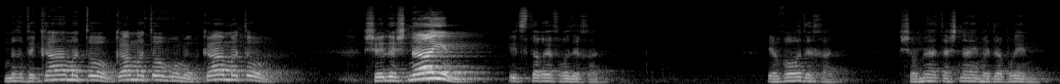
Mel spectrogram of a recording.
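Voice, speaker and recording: A rabbi giving a lively sermon, often acting out both sides of imagined conversations. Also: male voice, fairly high pitch, pauses often. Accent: Israeli Hebrew. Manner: animated preaching, acting out both sides of dialogues. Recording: echoey hall.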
